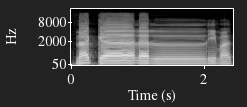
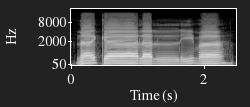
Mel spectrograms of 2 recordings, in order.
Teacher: Artinya kita membacanya hanya idgham saja tanpa disertai dengan gunah idgamnya apa idgamnya adalah kita memasukkan tanwin ke huruf lam Seraya · kita memasukkan tanwin ke huruf lam, seraya kita hilangkan suara nunnya dan kita ganti dengan huruf lam. Awalnya nakalan ketemu lam, ganti dengan lam nakalal lima, tapi tidak disertai dengan gunnah, tidak ditahan seperti ini. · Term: Idgham bilaaghunnah, idgham bila gunnah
